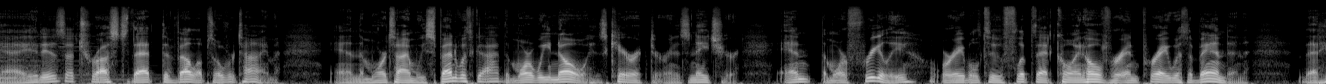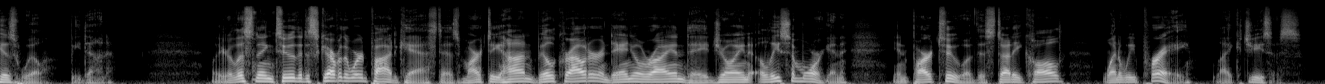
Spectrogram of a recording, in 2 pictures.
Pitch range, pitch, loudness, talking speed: 90-125 Hz, 105 Hz, -20 LUFS, 180 wpm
